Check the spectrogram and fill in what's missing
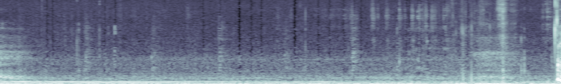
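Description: Pencil strokes scratch softly and repeatedly across paper while coloring an adult coloring page, quiet and close, with a faint low hum beneath the rhythmic scribbling.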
